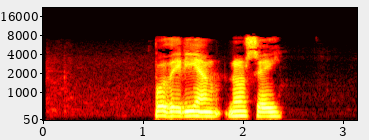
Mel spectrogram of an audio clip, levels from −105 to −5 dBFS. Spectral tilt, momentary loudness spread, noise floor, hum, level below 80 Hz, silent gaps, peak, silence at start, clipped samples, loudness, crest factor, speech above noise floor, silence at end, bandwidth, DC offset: -5 dB/octave; 7 LU; -79 dBFS; none; -56 dBFS; none; -2 dBFS; 1.15 s; under 0.1%; -15 LUFS; 16 dB; 66 dB; 0.75 s; 8 kHz; under 0.1%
